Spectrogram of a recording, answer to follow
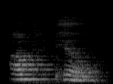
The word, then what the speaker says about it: uphill: So again, this is uphill. The PH does not make the F sound.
